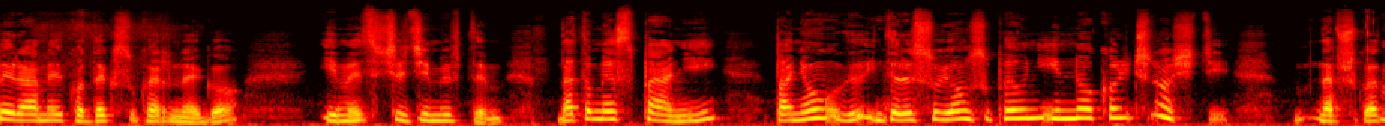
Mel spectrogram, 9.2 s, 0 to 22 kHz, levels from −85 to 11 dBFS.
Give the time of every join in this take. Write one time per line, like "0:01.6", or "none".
none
